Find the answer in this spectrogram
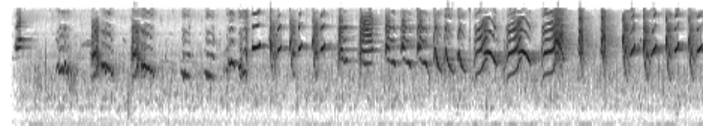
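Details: Oriental magpie-robin song used as a lure to stir a quiet bird into singing: varied rapid phrases of high whistles, upslurred and downslurred notes and sharp chips, growing denser and more rhythmic toward the end.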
